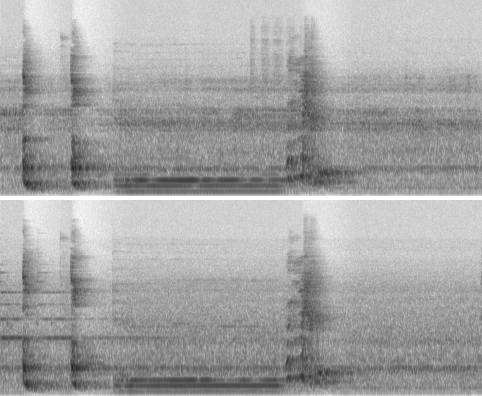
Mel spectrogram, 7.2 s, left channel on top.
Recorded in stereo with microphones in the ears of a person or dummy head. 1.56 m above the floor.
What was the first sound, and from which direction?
A shout, 5° right (ahead or behind).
